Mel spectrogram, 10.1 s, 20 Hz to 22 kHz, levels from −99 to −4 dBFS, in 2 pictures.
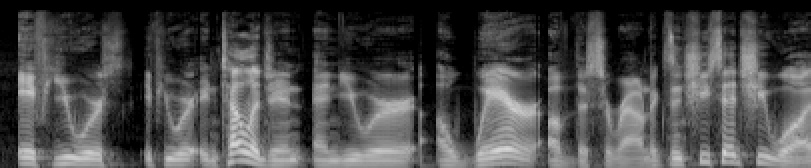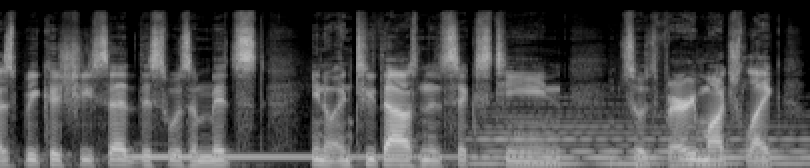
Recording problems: background music; noticeable; from 6 s on; 15 dB below the speech

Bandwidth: 16 kHz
